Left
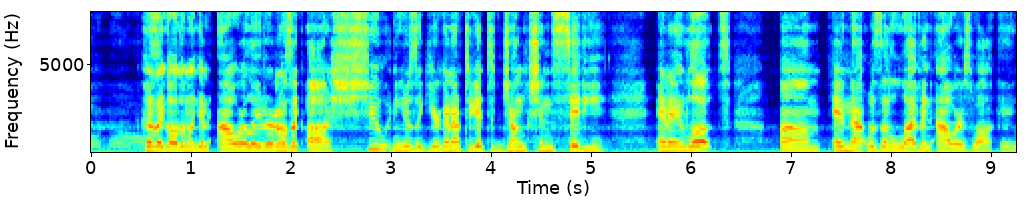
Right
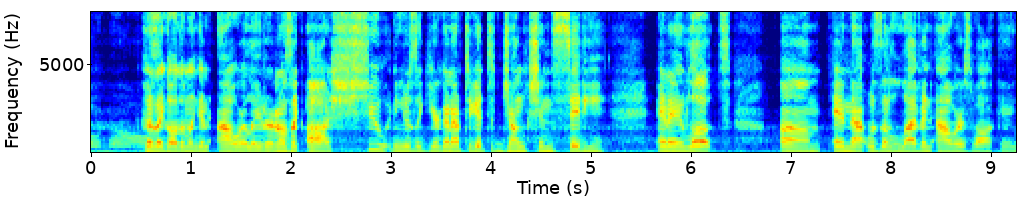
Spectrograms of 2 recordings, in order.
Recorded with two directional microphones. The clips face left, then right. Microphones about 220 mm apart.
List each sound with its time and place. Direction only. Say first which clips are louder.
0.5 s speech: left 6 dB; 55° left (ahead or behind)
